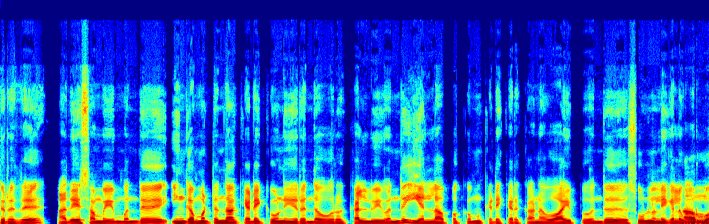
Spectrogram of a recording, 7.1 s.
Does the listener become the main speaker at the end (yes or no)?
yes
